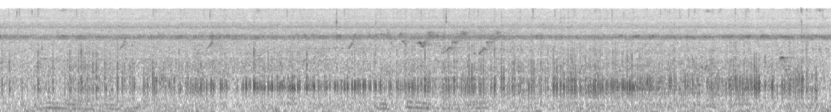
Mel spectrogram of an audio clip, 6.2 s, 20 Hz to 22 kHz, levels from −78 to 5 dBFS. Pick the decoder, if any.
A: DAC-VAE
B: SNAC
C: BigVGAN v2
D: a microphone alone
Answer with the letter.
D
